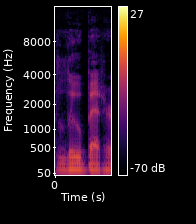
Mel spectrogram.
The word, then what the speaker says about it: Loubet: It's L-O-U-B-E-T. It's French. The T is usually silent, but since he's American, for all I know, he pronounces it Loubet or something.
